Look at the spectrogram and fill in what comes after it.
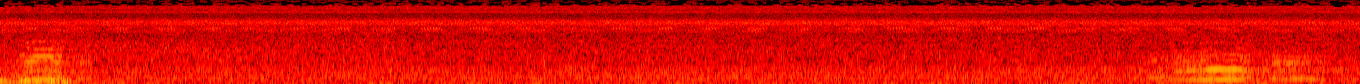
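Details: Domestic cattle on a farm: a short moo at the very start, about ten seconds of quiet rural background with crickets, then a second longer moo rising and falling near the end.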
